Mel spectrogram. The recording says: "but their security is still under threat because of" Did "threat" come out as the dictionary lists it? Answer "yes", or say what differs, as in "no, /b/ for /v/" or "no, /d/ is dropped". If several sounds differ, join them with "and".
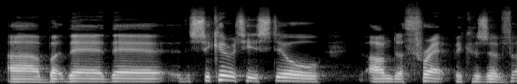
yes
